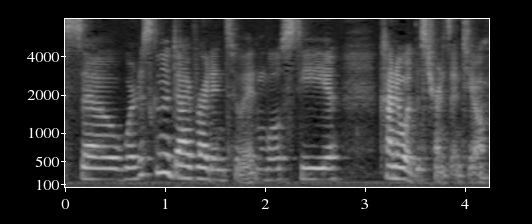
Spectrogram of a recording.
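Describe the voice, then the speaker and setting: A woman speaks at a fairly quick pace. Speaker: beauty vlogger. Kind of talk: casual vlog chat. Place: home room. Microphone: camera far.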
